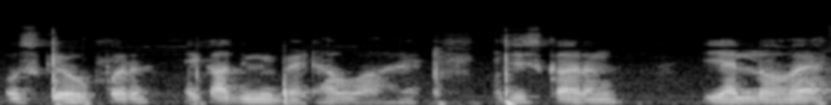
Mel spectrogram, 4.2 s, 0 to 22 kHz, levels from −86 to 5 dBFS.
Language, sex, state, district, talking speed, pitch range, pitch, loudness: Hindi, male, Haryana, Rohtak, 160 wpm, 100-110 Hz, 105 Hz, -19 LUFS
